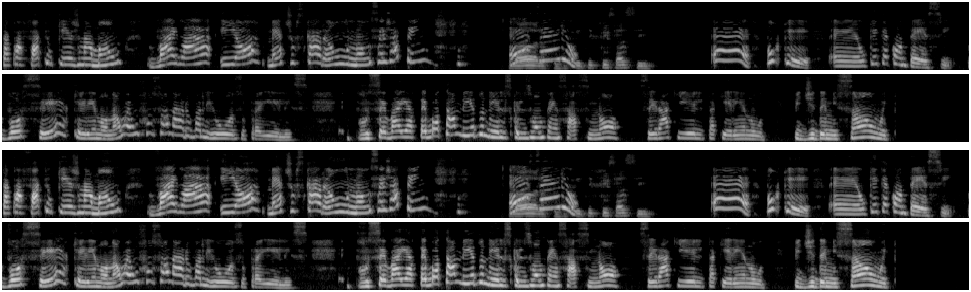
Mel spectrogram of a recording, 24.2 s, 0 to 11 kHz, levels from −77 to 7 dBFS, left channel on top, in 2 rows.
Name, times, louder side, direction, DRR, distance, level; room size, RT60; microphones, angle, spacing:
voice 1, 0.0-5.4 6.3-7.2 8.9-16.2 16.5-19.8 20.1-21.6 22.0-23.3, right 4 dB, 40° right, 0.5 m, -22 dB
voice 2, 5.4-5.8 6.3-8.2, right 1 dB, 15° right, 2.1 m, -35 dB
head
